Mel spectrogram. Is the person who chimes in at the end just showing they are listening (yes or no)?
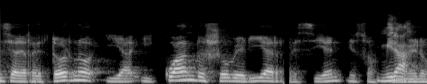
no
